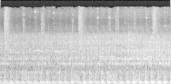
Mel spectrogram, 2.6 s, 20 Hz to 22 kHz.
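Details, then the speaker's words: Motorcycle with PE28 carburetor after replacing the intake manifold-to-carb rubber with Samco hose-type part: even, steady idle with no hunting or intake hiss; smooth idle confirms good installation. "Ya, mesinnya berputar dengan baik saat idle. Ya, seperti ini. Saya menggunakan PE28, merek Mot. Ini bagus."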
